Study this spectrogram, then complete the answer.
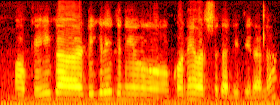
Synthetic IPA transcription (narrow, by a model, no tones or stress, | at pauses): oːke̞iːɡɐɖiɡɾiːd̪niːʋukone̞ːʋɐɾʂɐd̪ɐlːid̪iːɾaːlːa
